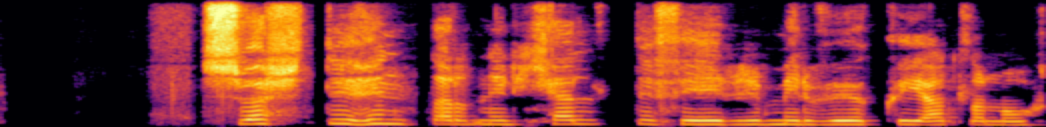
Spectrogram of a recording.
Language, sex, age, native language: Icelandic, female, 15, Icelandic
